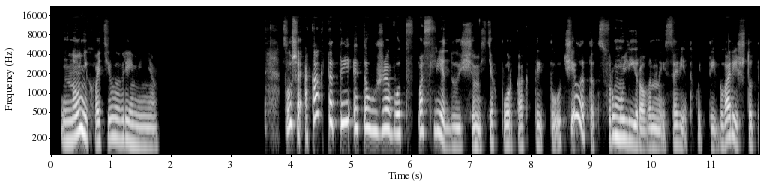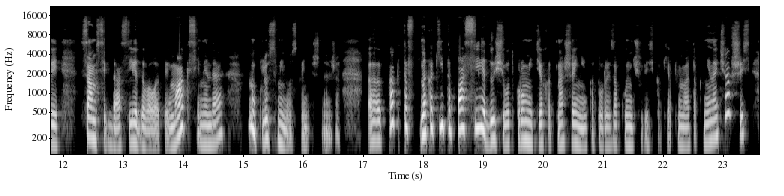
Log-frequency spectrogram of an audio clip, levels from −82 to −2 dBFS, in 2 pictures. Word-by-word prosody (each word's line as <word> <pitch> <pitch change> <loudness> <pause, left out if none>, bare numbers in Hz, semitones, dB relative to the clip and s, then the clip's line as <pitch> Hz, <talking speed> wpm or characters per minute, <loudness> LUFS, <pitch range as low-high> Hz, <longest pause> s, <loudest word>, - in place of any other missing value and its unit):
Но 190 +6 +4
не 250 -6 +9
хватило 190 +4 0
времени. 150 -6 -2 2.1
Слушай, 335 +1 +5
а - - -1
как-то 440 -4 +4
ты 350 +2 +5
это 285 0 +2
уже, 270 +1 +4
вот, 240 -3 +1
в - - -18
последующем, 150 - 0
с - - -20
тех 170 +1 -6
пор 165 -1 0
как - - -5
ты - - -4
получил 450 -1 +1
этот - - -2
сформулированный 165 -10 +1
совет, 160 -3 -5
хоть - - -13
ты 140 - -5
и - - -7
говоришь, 180 +3 +2
что 160 - -3
ты 155 -1 -2 0.3
сам 200 -2 +3
всегда 160 -7 -4
следовал 155 -2 -2
этой - - -6
максиме, 160 - +1
да, 170 +9 -2 0.4
ну, 275 -7 +3
плюс-минус, 190 -5 -4
конечно 485 - -11
же. - - -16 0.5
Э, 185 0 0
как-то 335 -2 +1
ф 285 - -10
на 230 +3 +5
какие-то 290 +1 +1
последующие, 275 - +3
вот, 170 +1 -5
кроме 180 -1 -1
тех 170 0 -4
отношений, 165 -3 -4
которые 145 0 -8
закончились, 155 -1 -7
как - - -16
я - - -7
понимаю, 150 -1 -5
так - - -13
и 165 - -6
не 175 - -2
начавшись, 465 - -3
185 Hz, 145 wpm, -18 LUFS, 155-265 Hz, 2.1 s, не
